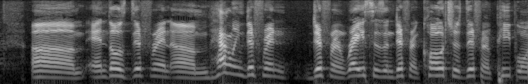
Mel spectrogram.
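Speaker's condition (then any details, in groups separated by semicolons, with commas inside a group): No condition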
